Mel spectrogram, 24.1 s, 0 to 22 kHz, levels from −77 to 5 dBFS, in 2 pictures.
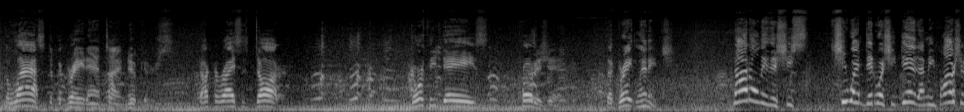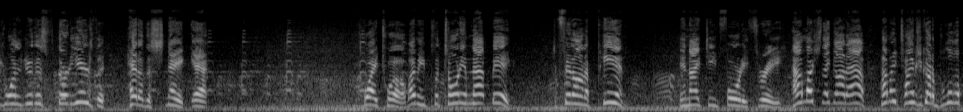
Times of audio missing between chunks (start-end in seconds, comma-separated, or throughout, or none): none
